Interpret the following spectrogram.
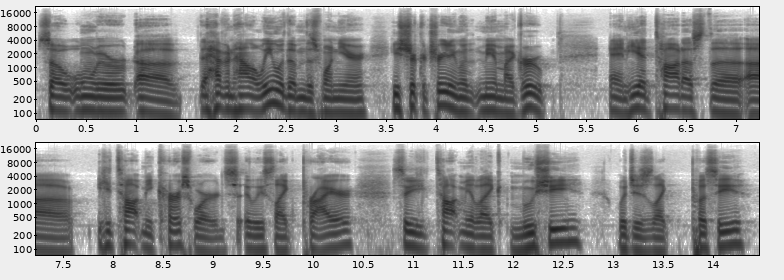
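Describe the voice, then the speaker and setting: A man's voice: fairly low pitch, normal speed, pushed and bright, clear, resonant tone. A young man co-hosting a podcast, telling a story in casual chat and laughing through it. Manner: laughs through his stories. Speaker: podcast co-host.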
